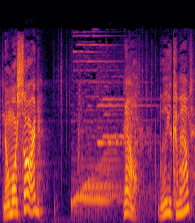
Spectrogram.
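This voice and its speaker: A man playing a gallant, boyish young fairy prince in an animated fairy tale, courteous, eager and easily flustered. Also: sits high, slow, music in the background. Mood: startled, coaxing.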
